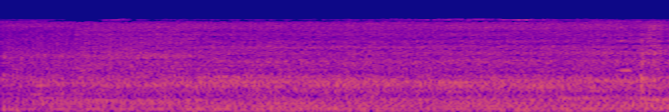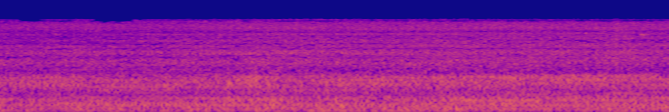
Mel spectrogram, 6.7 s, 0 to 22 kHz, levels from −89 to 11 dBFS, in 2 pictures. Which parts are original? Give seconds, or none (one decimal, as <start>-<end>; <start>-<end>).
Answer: 0.0-6.7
